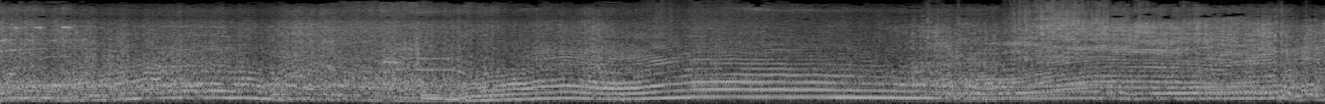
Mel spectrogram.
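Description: Rally car engine revving hard as the car slides sideways through a corner. The revs dip and climb again several times as the throttle is lifted and reapplied.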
